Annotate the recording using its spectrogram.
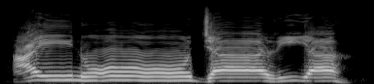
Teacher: Ra we read in light sound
